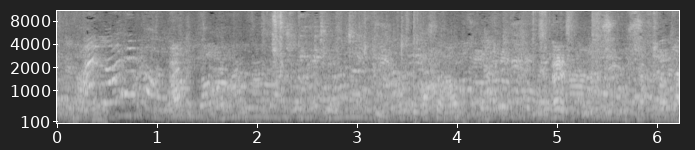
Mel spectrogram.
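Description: Many people talking at once: a steady background of overlapping conversation from a crowd of guests, with no single voice standing out.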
